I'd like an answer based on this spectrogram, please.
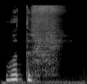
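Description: It is said as a frightened whimper.

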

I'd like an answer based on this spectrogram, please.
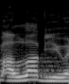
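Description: The words sound warm and sincere. The speaker truly means it. The speaker calls it right. "if I don't say it like, babe, I love you, and I'm making eye contact"

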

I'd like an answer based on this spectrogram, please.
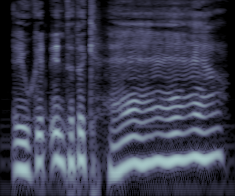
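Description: It is said in a Limerick accent.

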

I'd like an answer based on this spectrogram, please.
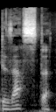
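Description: The word is said in a northern accent. The speaker calls it right. "I'm from the north. I should say disaster"

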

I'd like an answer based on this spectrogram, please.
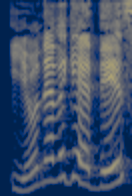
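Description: It is said in a Borat impression voice.

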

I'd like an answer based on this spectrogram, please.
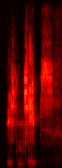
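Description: It is said in an Australian accent.

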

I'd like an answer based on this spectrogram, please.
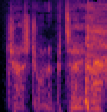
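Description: It is said in a whisper. "she whispered to him"

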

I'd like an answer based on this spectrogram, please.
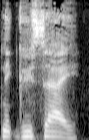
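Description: The name is said with a French pronunciation.

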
